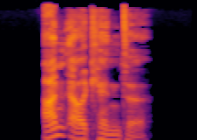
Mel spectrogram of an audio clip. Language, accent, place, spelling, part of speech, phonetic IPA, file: German, Germany, Berlin, anerkennte, verb, [ˈanʔɛɐ̯ˌkɛntə], De-anerkennte.ogg
- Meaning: first/third-person singular dependent subjunctive II of anerkennen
